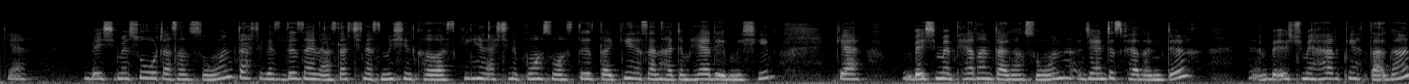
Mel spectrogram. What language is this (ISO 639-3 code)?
kas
